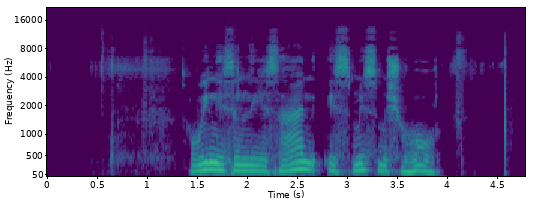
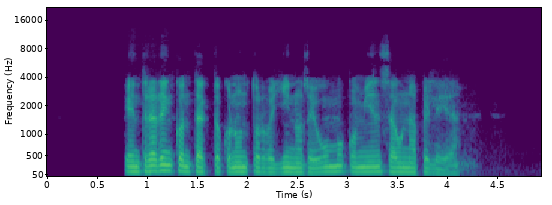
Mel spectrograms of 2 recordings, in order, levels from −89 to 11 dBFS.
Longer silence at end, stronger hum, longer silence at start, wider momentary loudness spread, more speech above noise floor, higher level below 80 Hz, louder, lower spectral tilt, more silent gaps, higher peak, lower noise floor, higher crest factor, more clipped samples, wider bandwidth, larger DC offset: second, 0.65 s vs 0.8 s; neither; first, 0.95 s vs 0.8 s; first, 24 LU vs 11 LU; second, 44 dB vs 49 dB; about the same, -62 dBFS vs -58 dBFS; second, -30 LUFS vs -22 LUFS; second, -5 dB/octave vs -7 dB/octave; neither; second, -14 dBFS vs -6 dBFS; about the same, -74 dBFS vs -71 dBFS; about the same, 18 dB vs 18 dB; neither; first, 14 kHz vs 9 kHz; neither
